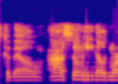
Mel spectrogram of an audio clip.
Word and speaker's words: Caviezel: Is Cavell? Are we sure about that? Because it's Caviezel. I'm not supposed to pronounce every letter and vowel in this thing. So I'm just going to do Cavell because that's what the TOD tells me. He tells me it's Cavell.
